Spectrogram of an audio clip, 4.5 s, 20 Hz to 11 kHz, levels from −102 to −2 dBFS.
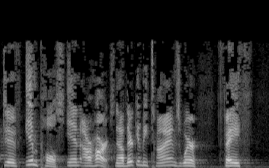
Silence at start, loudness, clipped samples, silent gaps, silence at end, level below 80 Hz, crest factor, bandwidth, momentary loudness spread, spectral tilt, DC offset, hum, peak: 0.05 s; -31 LUFS; under 0.1%; none; 0.5 s; -72 dBFS; 18 dB; 8.8 kHz; 8 LU; -4 dB/octave; under 0.1%; none; -14 dBFS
